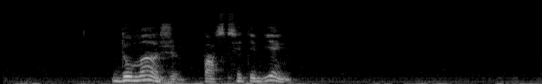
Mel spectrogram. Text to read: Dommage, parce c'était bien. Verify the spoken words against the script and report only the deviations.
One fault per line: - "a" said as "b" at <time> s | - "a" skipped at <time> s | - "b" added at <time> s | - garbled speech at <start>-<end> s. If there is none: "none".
none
